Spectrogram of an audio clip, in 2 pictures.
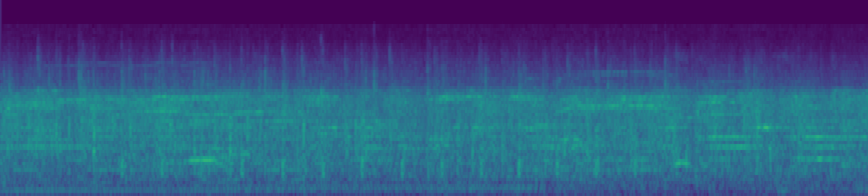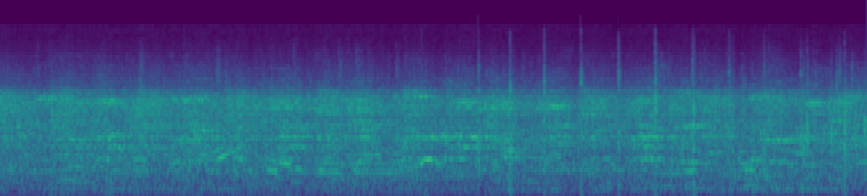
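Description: A crowd of people murmurs and calls out all around.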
